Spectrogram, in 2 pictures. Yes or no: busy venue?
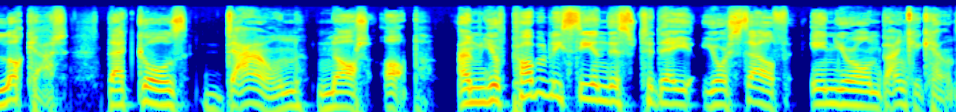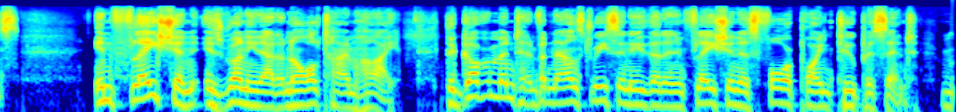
no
